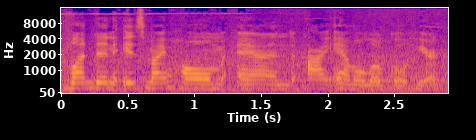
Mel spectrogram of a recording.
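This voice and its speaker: A woman's voice: medium pitch, fairly even intonation, moderate pace. A young woman interviewing people on the street, asking her questions hesitantly with many fillers and restarts. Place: outdoors on a busy city street. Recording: street traffic noise behind.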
